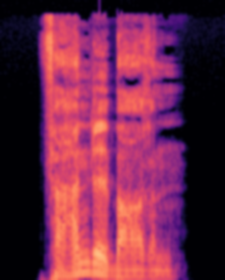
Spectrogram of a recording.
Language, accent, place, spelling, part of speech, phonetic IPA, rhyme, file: German, Germany, Berlin, verhandelbaren, adjective, [fɛɐ̯ˈhandl̩baːʁən], -andl̩baːʁən, De-verhandelbaren.ogg
- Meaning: inflection of verhandelbar: 1. strong genitive masculine/neuter singular 2. weak/mixed genitive/dative all-gender singular 3. strong/weak/mixed accusative masculine singular 4. strong dative plural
